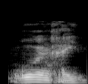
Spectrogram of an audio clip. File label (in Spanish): g guggenheim, masculino; castilla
